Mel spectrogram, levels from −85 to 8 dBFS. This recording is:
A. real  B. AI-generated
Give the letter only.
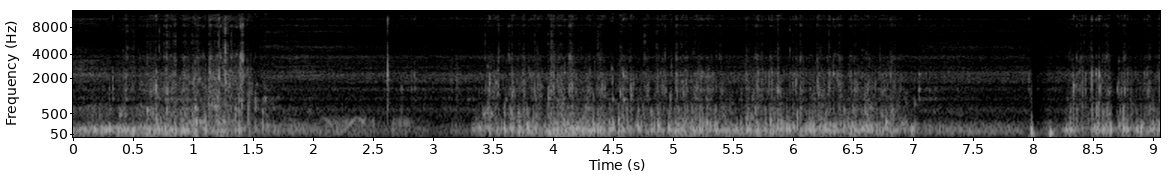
A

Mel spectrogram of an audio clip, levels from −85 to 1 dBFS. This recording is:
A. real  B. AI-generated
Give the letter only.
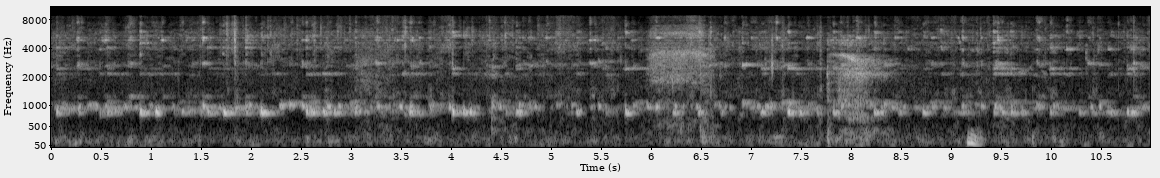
B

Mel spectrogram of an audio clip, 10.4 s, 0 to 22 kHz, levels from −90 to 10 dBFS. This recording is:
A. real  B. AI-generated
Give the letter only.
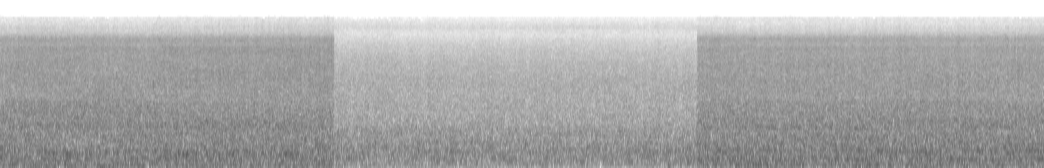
A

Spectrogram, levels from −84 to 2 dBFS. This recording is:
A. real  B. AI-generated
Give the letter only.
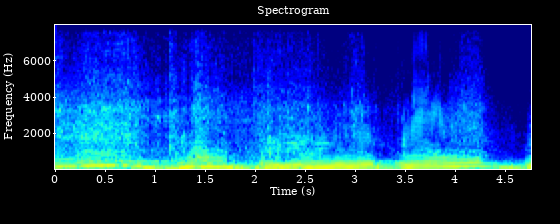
A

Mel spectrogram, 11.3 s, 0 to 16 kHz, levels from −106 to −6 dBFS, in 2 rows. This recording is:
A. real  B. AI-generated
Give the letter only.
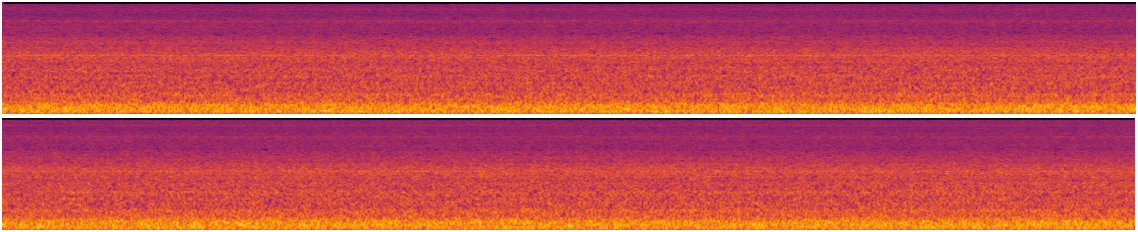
B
